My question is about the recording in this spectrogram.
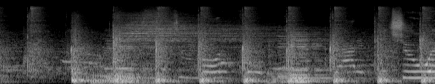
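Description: Live rock band playing: electric guitar, keyboard and drum kit, with a steady beat of about two drum hits a second.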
